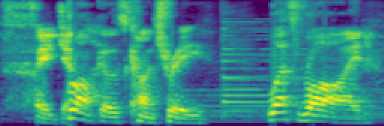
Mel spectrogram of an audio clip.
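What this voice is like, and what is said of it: Put-on British accent. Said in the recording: “I'm going to do an awful, awful British action. ... This British accent. ... That was pretty good, actually.”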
